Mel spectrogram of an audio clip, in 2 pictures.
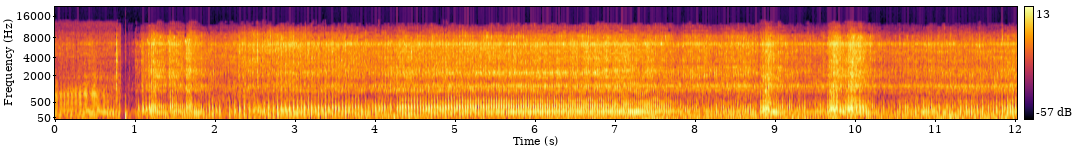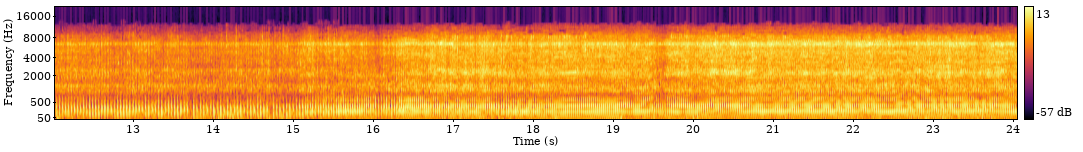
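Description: Tyres crunch over a gravel dirt track.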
